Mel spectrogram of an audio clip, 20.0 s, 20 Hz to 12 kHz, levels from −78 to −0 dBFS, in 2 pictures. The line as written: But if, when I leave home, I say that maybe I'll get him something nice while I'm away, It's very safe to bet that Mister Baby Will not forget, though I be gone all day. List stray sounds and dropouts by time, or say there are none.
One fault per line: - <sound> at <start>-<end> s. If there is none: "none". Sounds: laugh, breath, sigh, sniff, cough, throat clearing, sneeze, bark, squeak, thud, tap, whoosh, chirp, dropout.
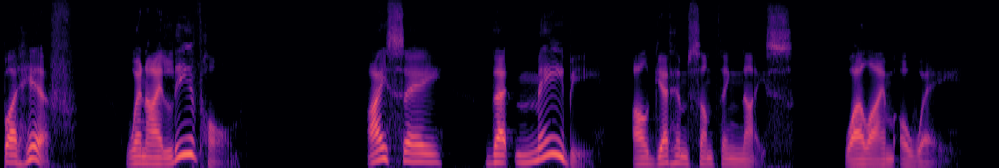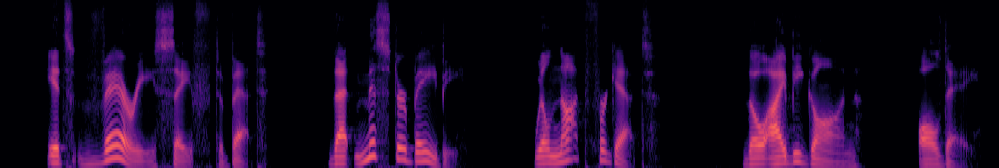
none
